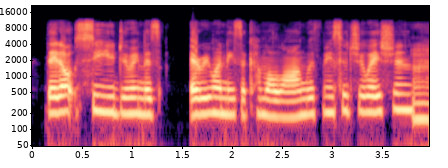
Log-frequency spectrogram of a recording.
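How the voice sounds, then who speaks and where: With an American accent, the speaker talks at a moderate pace in a monotone, flat intonation. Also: woman. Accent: sounds American now. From Ghana, then the Bahamas, then US. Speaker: podcast guest. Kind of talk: casual chat.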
